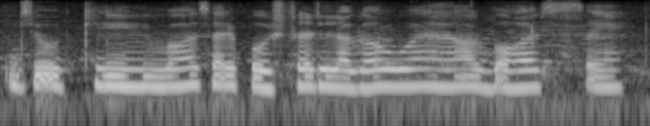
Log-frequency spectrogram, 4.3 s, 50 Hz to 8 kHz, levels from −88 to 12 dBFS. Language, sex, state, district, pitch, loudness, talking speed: Hindi, female, Chhattisgarh, Raipur, 200 Hz, -16 LUFS, 150 wpm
